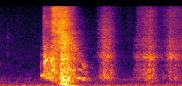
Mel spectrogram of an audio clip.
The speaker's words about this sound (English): But yesterday, oh, I had a sneeze.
